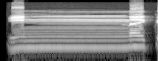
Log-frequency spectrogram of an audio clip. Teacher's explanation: ان نون مشدد پر گنہ ہوگا، کا کو کھینچنا نہیں۔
